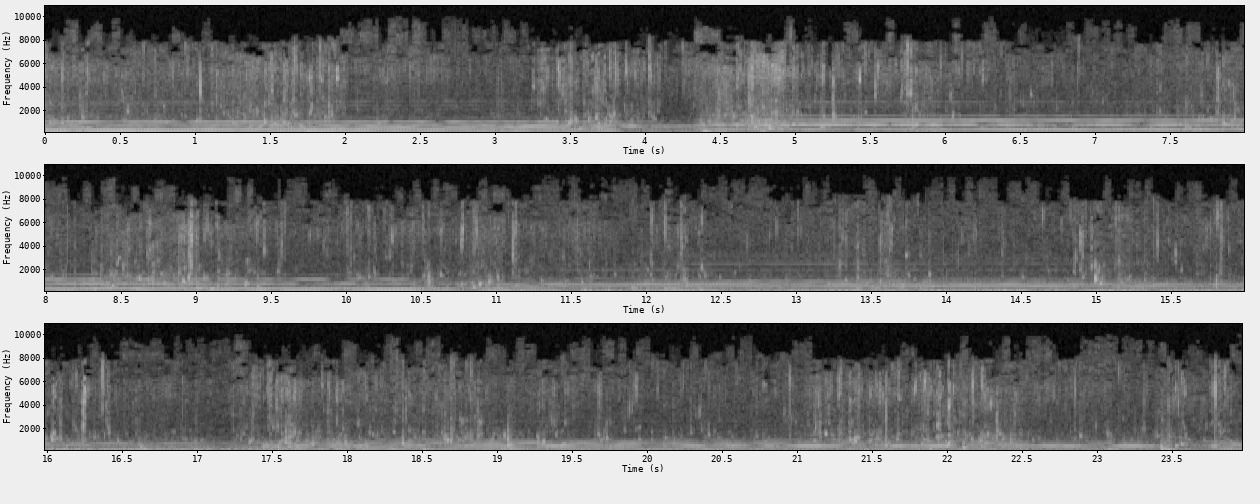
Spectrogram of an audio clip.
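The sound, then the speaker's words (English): A canoe is paddled across water, with many soft swishes and splashes from the strokes. A steady tonal hum runs underneath throughout. “I'm going to take a break, and I'm going to paddle a canoe.”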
